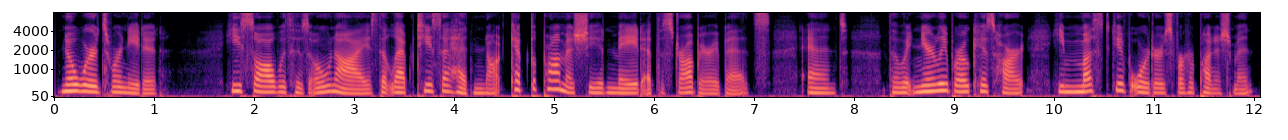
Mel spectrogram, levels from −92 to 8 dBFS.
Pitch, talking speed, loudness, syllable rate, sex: 180 Hz, 190 wpm, -19 LUFS, 4.8 syllables/s, female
